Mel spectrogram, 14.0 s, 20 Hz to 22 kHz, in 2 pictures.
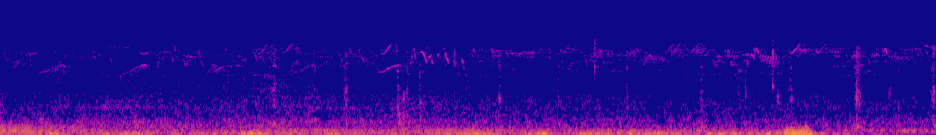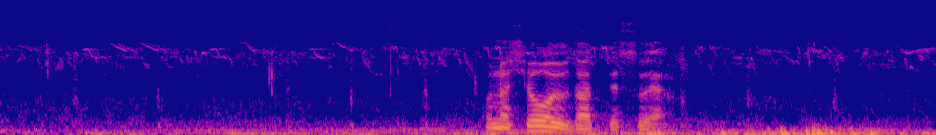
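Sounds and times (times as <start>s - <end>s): low rumble: 0.0s - 6.2s
small birds chirping: 0.0s - 14.0s.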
